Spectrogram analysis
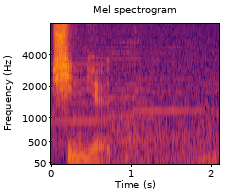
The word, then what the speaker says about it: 神竜: In Japanese it would be pronounced Shinryu.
